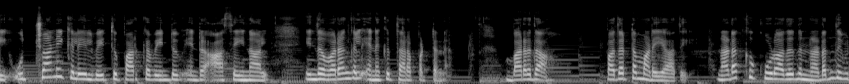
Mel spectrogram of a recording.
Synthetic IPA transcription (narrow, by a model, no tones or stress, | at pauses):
ɪʔʊt͡ʃːaːnɪkːɐlɐjɪlʋɐɪt̪ːɯpːaːɾkɐʋeːɳɖɯmʔɛndrɐ̰ʔa̰ːsɐjɪnaːlɪnd̪ɐʋɐɾɐŋɡɐɭɛnɐkːɯt̪ːɐɾɐpːɐʈːɐnɐ̰ | bɐɾɐðaː | pɐðɐʈːɐmɐɽɐjaːðɐ̰ɪnɐɽɐkːɐkːuːɽaːðɐðɯnɐɽɐnd̪ɯʋɪ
